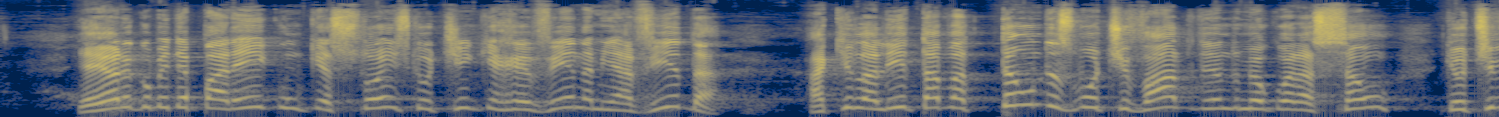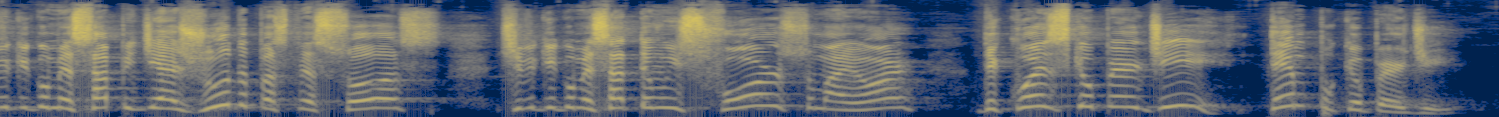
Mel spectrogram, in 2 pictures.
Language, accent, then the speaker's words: Portuguese; Rio Branco, Acre, Brazil; deu uma enchente lá na minha cidade, em Rio Branco. Inundou tudo lá.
